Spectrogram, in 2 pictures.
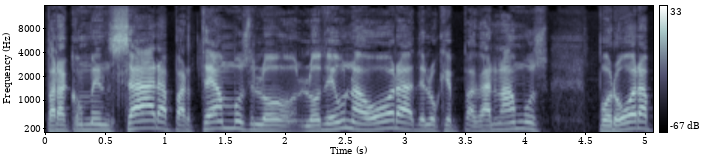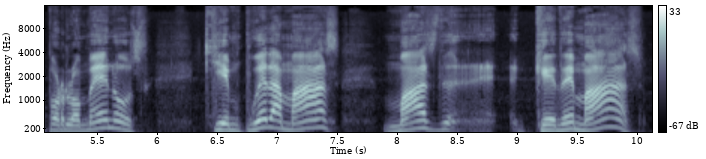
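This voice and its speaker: A man giving an earnest radio sermon, calling listeners brothers, halting now and then with fillers and restarts. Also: on the high side, a bit bright, no echo, studio quality. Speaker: radio preacher.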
